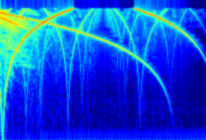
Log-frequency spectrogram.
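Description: Electronic sound effect of sweeping tones that arc up and fall away in overlapping glides, over a steady low hum, fading near the end.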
